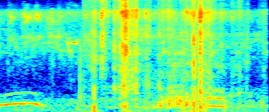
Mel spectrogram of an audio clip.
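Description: New adult pigeons in a home loft coo softly while wings flap in short, sharp bursts nearby, a busy, uneven mix of calls and flutters.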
